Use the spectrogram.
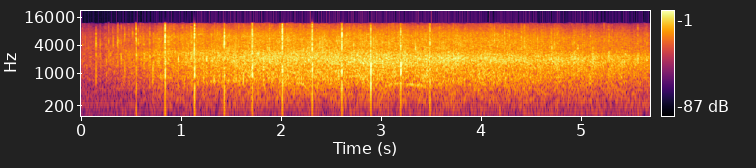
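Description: Sustained applause from a large school-district convocation audience filling the hall, dense and steady throughout with a few sharper individual claps standing out, no voices on top.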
